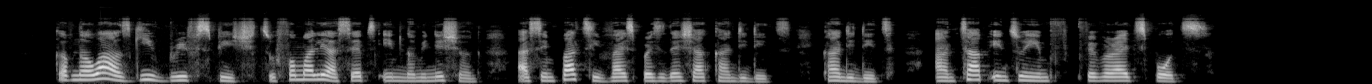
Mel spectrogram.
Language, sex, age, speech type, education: Nigerian Pidgin, female, 15-29, spontaneous, tertiary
